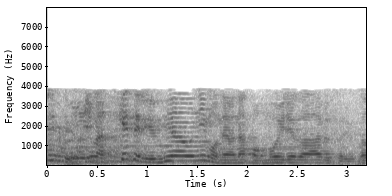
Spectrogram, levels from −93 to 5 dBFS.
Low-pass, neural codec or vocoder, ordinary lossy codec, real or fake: 7.2 kHz; none; AAC, 16 kbps; real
